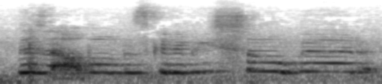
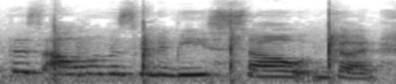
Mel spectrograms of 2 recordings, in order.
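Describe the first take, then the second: First: Excited squeal. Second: Said in the usual way. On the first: Real, not acted. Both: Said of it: "repeated line".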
